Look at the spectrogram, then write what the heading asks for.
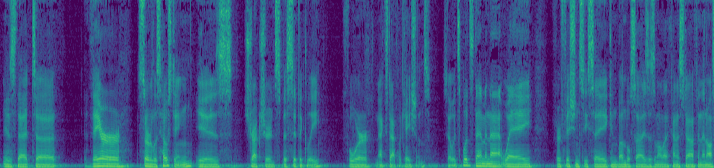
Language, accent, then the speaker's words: English; Kentucky, United States; I am both German from the Cincinnati area of northern Kentucky.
